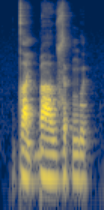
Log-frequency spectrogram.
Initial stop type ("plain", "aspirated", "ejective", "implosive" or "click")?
plain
